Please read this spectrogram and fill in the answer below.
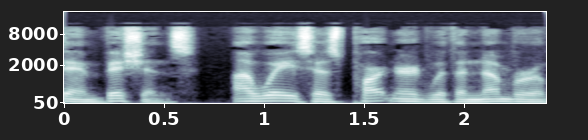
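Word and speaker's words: Aiways: iWays, pronounced iWays,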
